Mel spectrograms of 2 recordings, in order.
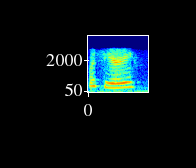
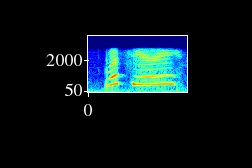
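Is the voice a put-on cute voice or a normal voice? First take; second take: normal; cute. First: It is said in an ordinary speaking voice. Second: It is said in a put-on cute voice. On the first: "My normal voice" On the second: "That's my cute voice"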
